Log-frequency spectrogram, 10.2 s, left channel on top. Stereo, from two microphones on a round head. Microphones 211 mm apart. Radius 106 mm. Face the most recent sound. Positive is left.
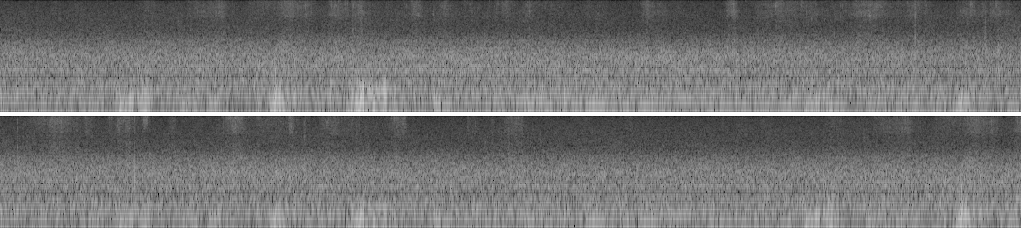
No sound to turn to.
